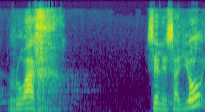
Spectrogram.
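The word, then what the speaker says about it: רוּחַ: exhaló Isaac el Roach así como suena se pronuncia la c en hebreo como J ruaj se le só y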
